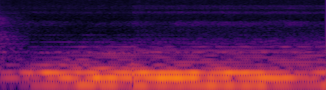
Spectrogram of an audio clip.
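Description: A low, steady droning hum of deep sustained tones, a suspense drone in the background music.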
